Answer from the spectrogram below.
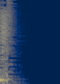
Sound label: reverb steel snare drum b key; Mono; snare drum samples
